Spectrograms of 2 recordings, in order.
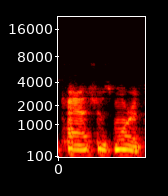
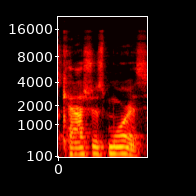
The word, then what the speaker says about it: Cassius Morris: Hey, this is Cashas Morris. Did I say that right? Am I saying your name right? Finally, somebody who can say it right. Yes, Cashas Morris indeed.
